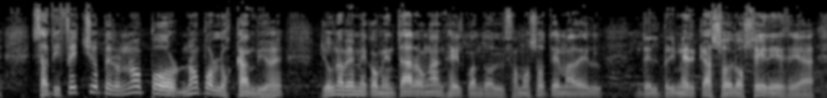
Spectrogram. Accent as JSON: {"language": "Spanish", "town": "Seville", "region": "Andalusia", "country": "Spain", "tie": "born there", "said": "Yo nací en Sevilla, capital."}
